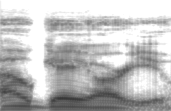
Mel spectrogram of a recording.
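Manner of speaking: mumbling under breath. Retelling a dad's question at the dinner table: imitating muttering under his breath. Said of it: "under his breath".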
